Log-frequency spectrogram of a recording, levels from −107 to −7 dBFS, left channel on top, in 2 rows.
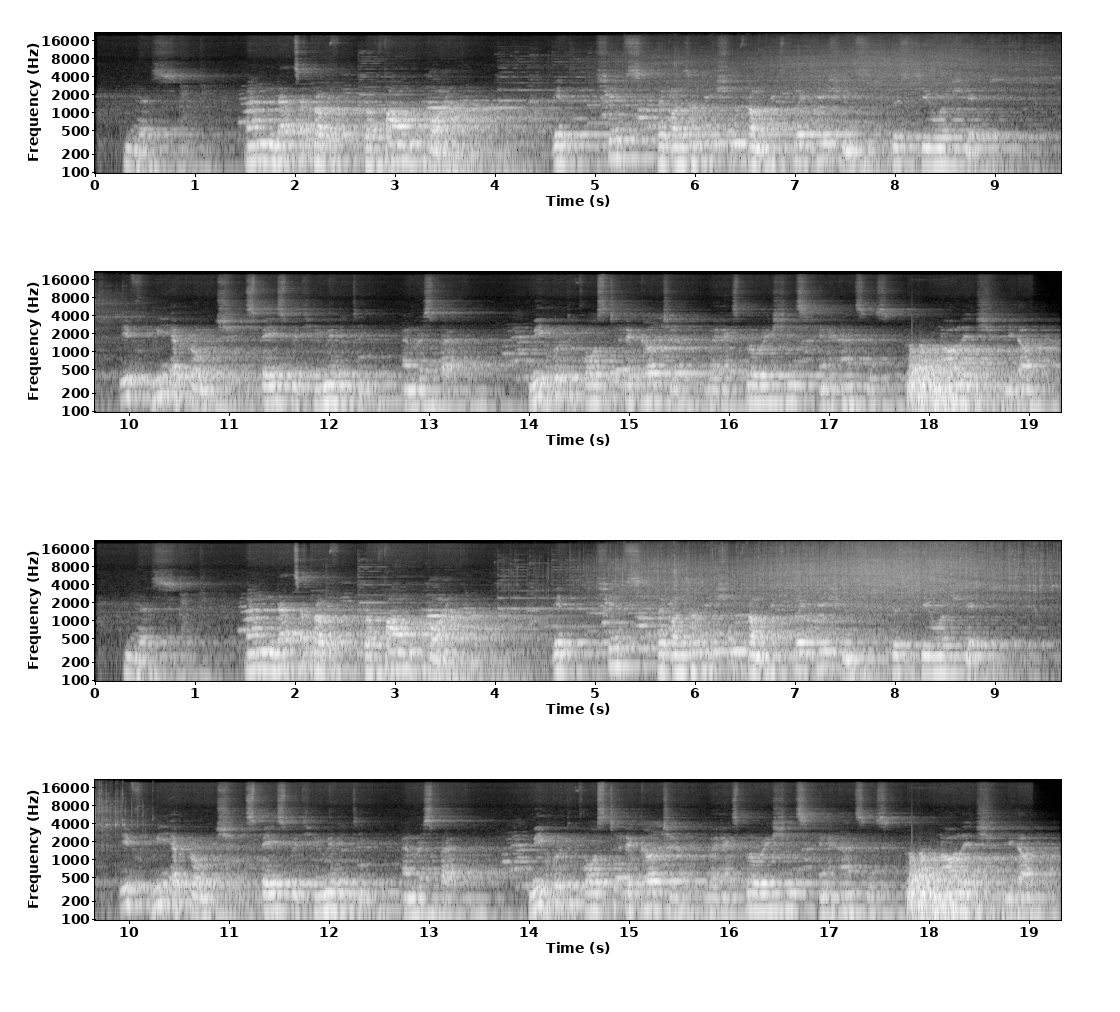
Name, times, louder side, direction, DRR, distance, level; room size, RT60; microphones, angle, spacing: voice 1, 0.3-0.9 1.4-3.9 4.3-9.1 9.9-13.4 13.7-19.0, right 1 dB, 15° right, 3 dB, 0.5 m, -22 dB
sound 1, 2.0-7.6, right 2 dB, 55° right, 1.5 m, -46 dB
Rattle (instrument), 4.1-10.3, right 11 dB, 90° right, 0.4 m, -39 dB
12.0 x 6.1 x 4.0 m, 2.8 s
head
